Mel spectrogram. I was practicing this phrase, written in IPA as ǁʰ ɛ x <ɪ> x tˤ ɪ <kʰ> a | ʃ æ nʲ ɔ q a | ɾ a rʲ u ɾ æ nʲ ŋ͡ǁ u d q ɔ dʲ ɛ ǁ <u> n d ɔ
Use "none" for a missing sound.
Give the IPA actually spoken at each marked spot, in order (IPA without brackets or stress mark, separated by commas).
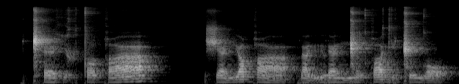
i, q, u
